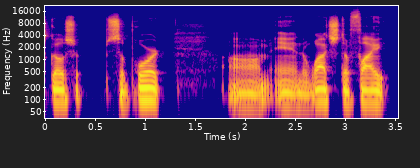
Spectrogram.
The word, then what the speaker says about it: FITE: So make sure you guys go support and watch the fight on Fight TV, and that's spelled FITE. TV.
